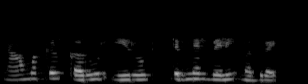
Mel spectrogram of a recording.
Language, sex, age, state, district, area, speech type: Tamil, female, 18-30, Tamil Nadu, Namakkal, rural, spontaneous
